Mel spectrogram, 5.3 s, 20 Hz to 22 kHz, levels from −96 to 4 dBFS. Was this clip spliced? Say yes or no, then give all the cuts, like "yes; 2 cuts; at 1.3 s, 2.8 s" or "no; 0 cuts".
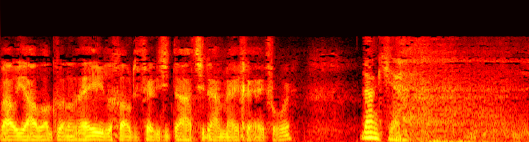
no; 0 cuts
